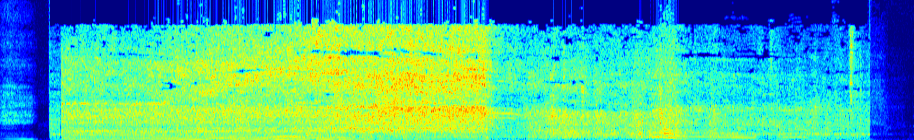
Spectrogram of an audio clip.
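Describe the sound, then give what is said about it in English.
A car engine that has just been repaired runs loudly and steadily for several seconds, its droning hum wavering up and down with revs, then shifts abruptly midway into a rougher, sputtering rumble before cutting off. “Oh, but I've been fixing the engine on that car. And now, listen, it's running beautifully.”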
